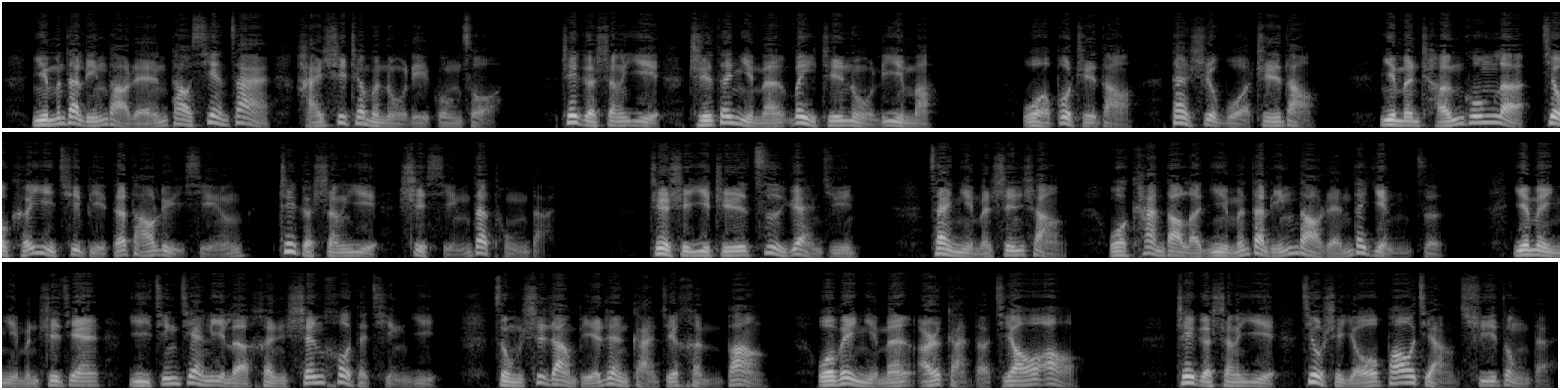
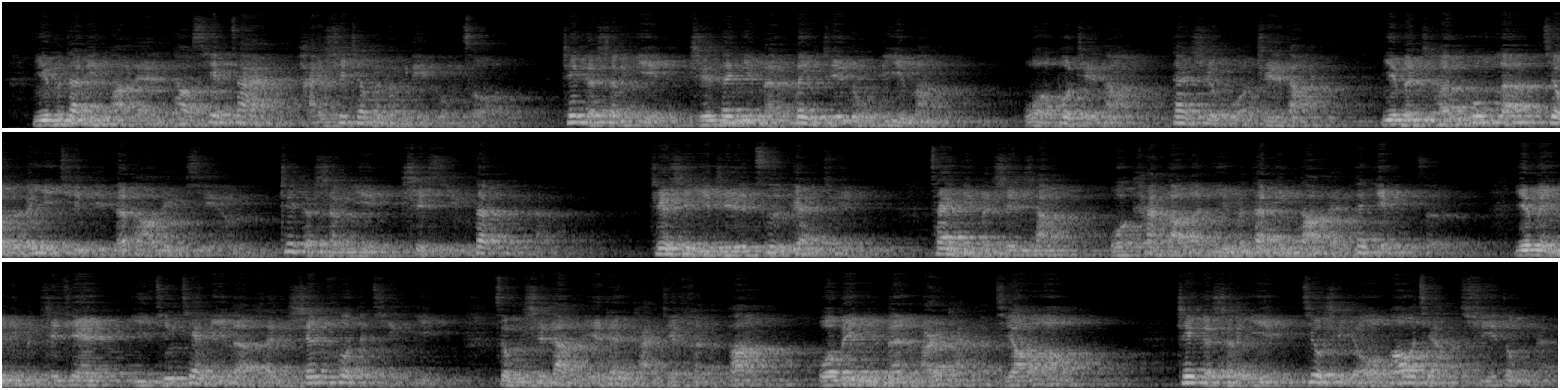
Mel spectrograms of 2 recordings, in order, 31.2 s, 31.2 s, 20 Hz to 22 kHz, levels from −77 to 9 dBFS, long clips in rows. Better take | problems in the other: first | off-mic speech; far // room echo; noticeable; dies away in 1.3 s

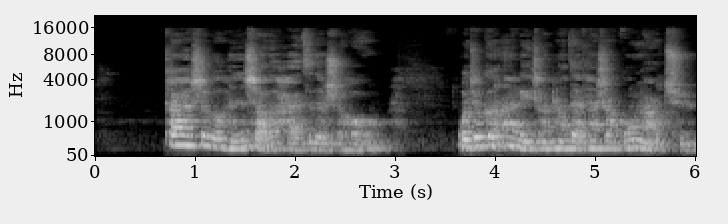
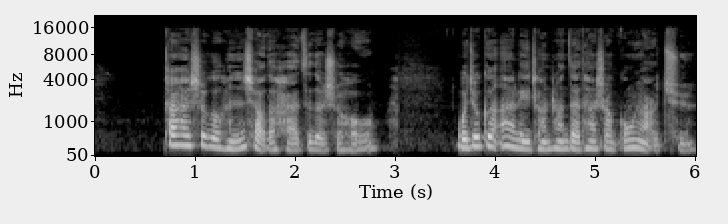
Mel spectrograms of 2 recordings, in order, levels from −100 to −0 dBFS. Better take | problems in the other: second | off-mic speech; far // room echo; slight; dies away in 0.4 s

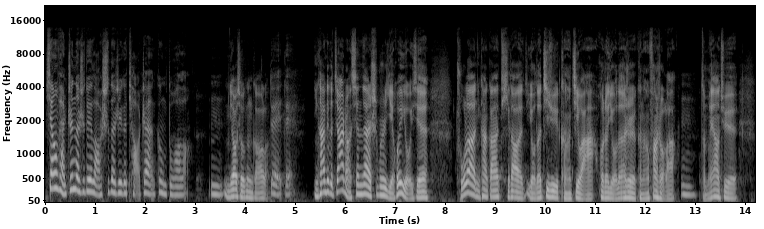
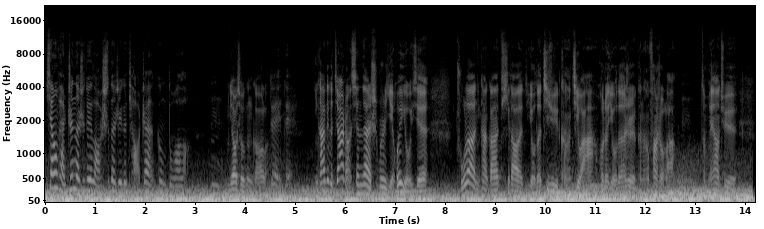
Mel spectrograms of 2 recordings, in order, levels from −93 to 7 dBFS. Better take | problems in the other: first | low rumble; loud; throughout; 1 dB below the speech

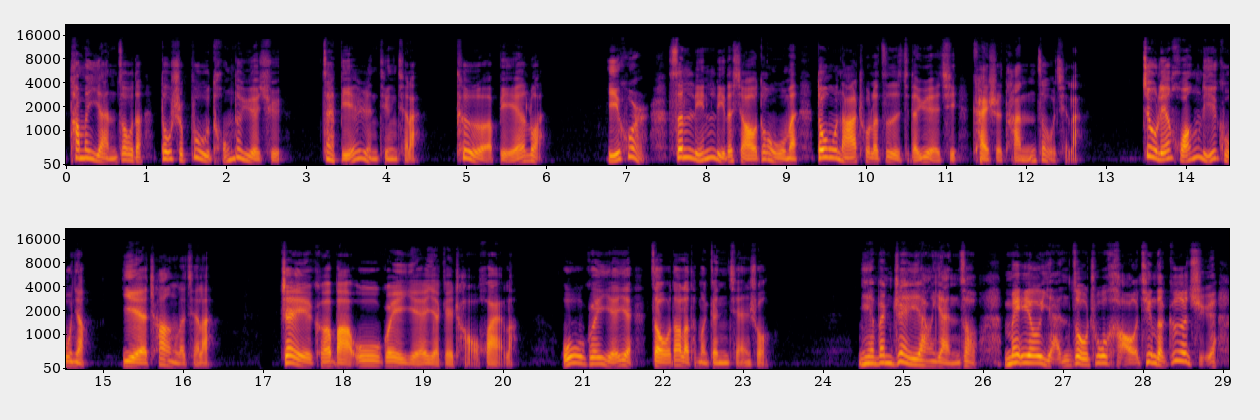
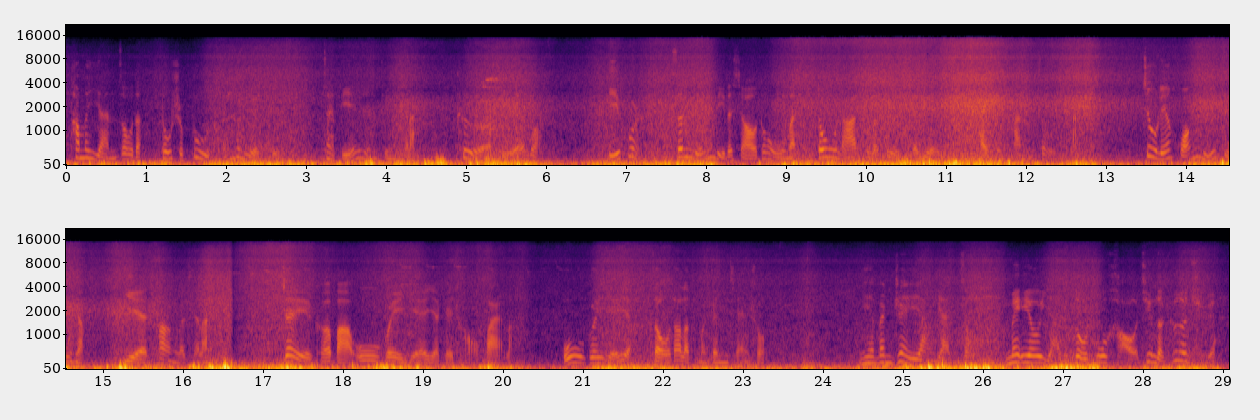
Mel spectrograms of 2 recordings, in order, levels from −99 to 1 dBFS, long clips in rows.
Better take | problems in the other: first | wind noise on the microphone; heavy; 1 dB above the speech

